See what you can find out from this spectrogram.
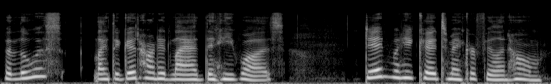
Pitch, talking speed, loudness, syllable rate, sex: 255 Hz, 220 wpm, -17 LUFS, 4.9 syllables/s, female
